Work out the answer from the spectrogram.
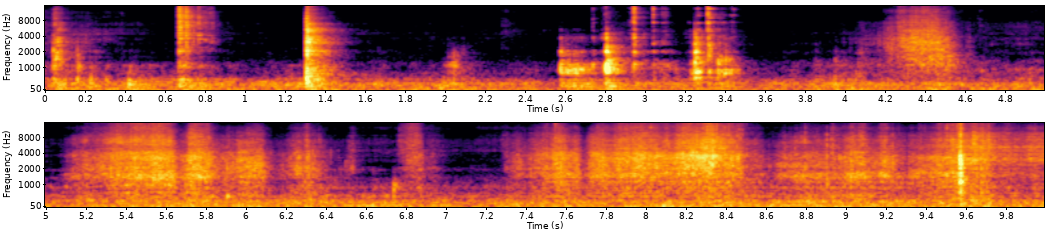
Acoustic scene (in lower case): kitchen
